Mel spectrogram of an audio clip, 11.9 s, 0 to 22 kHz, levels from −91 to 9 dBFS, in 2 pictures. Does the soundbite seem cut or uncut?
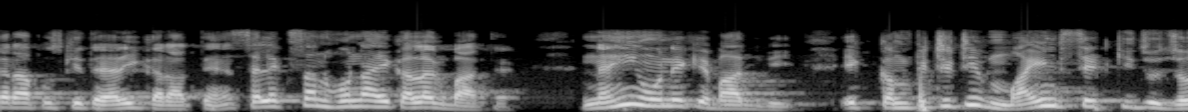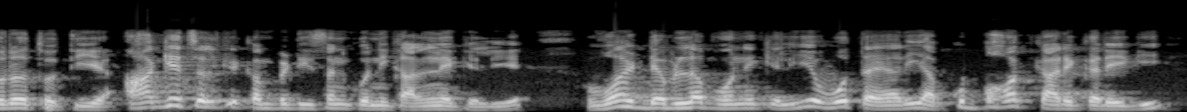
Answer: uncut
